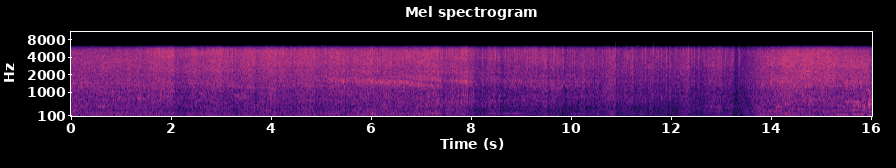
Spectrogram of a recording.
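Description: Steady hissing background noise of an HO-scale model railroad running, with a model diesel locomotive and its train moving along the track and faint voices in the background; the noise drops somewhat about halfway through and swells again near the end.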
